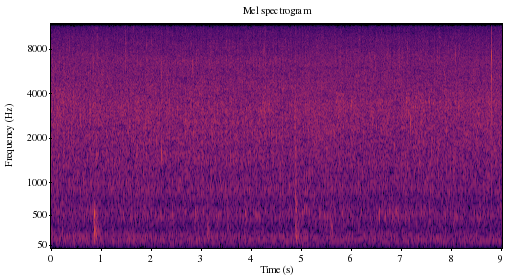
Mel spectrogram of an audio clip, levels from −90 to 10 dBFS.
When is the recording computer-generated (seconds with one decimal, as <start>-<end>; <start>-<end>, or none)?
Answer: 5.1-5.7; 8.2-9.0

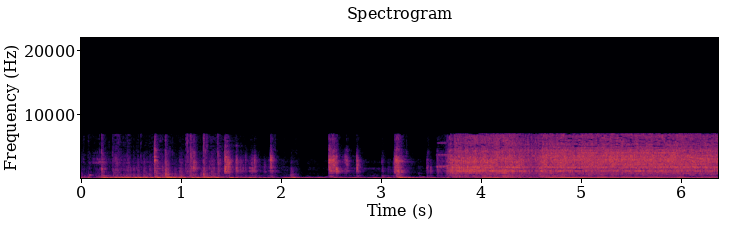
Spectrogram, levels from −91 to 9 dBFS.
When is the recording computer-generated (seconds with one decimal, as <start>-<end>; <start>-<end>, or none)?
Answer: none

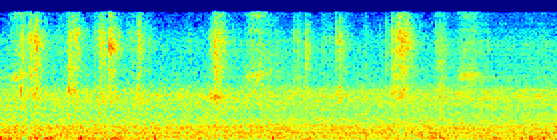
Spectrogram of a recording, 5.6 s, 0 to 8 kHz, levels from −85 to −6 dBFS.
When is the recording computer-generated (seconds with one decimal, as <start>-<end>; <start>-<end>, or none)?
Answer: 2.2-3.1; 4.3-5.6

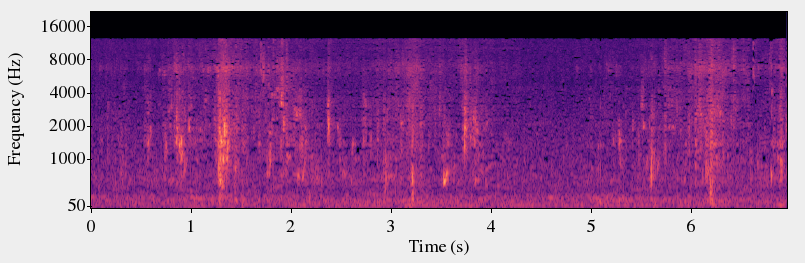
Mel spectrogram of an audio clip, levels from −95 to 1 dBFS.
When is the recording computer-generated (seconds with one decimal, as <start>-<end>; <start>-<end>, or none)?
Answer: 2.0-4.3; 5.8-6.6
